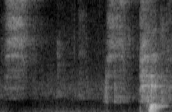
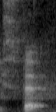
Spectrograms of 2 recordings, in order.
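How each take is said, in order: First: The P is released with a puff of breath. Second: The P is released without a puff of breath. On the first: The speaker calls it wrong. "I can't really say spit, spit. It, it sounds hard" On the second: The speaker calls it right. "It's a soft P, spit"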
